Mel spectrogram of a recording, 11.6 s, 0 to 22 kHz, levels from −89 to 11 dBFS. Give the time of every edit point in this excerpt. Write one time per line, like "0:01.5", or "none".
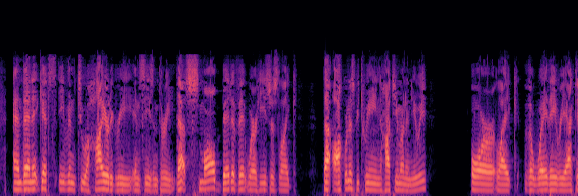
0:03.5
